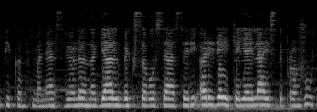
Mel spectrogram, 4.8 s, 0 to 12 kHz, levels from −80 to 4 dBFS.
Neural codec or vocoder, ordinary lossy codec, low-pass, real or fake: none; MP3, 32 kbps; 9.9 kHz; real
